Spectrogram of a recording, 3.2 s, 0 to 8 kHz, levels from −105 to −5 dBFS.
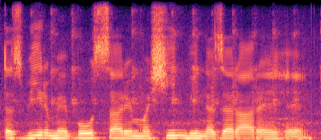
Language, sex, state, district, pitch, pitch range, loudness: Hindi, male, Arunachal Pradesh, Lower Dibang Valley, 130 Hz, 125-140 Hz, -13 LUFS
